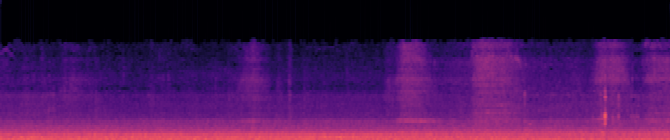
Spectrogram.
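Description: Steady roar of city and freeway traffic, an even wash of road noise with no single vehicle standing out.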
